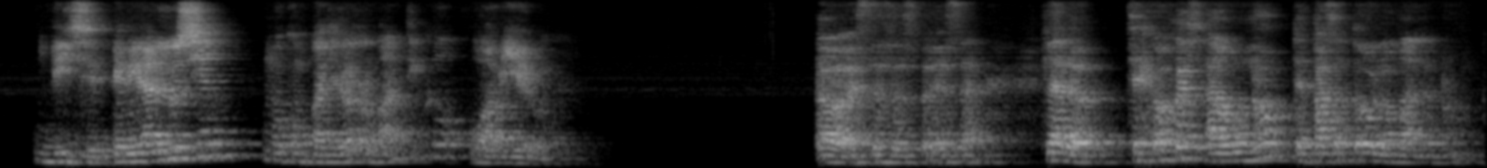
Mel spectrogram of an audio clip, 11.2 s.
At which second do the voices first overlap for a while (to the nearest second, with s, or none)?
none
